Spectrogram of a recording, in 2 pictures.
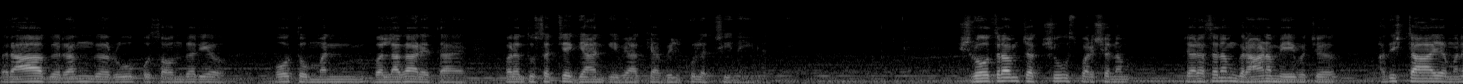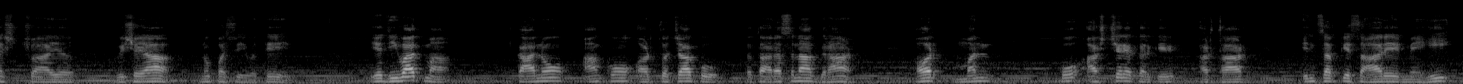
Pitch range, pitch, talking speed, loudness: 115-145 Hz, 125 Hz, 105 wpm, -36 LUFS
